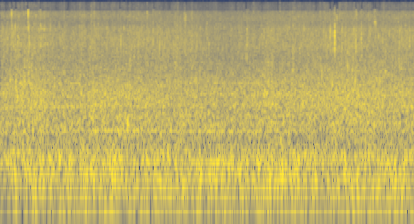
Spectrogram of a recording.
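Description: A telehandler in SnowRunner plunging into water, a dense continuous rush and churn of water with engine rumble underneath, steady and loud with no talking.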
